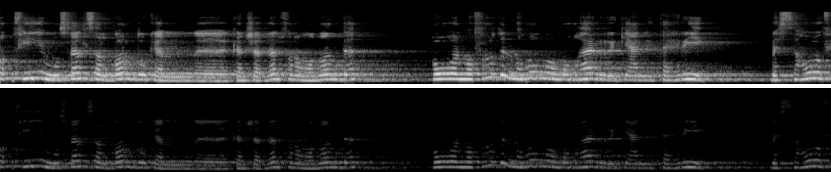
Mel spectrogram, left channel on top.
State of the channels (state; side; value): quieter; right; 26.8 dB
